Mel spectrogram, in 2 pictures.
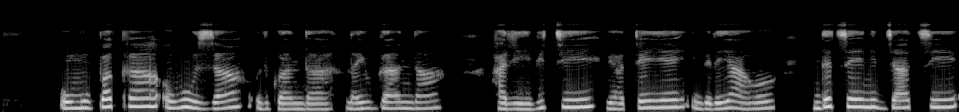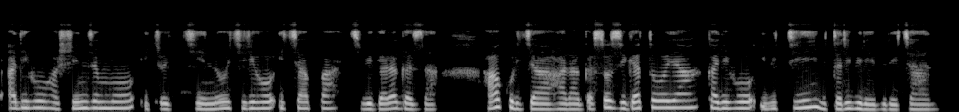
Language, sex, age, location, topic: Kinyarwanda, female, 18-24, Nyagatare, government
